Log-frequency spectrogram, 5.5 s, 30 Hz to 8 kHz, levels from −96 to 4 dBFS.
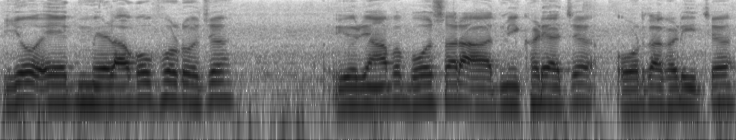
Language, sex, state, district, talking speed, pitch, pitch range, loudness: Rajasthani, male, Rajasthan, Nagaur, 175 wpm, 130 Hz, 125-140 Hz, -12 LUFS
